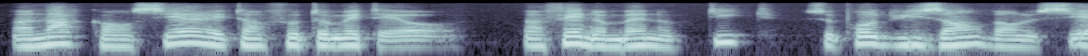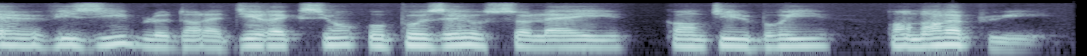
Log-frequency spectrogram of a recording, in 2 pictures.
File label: speaker, fr FR; piper voices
